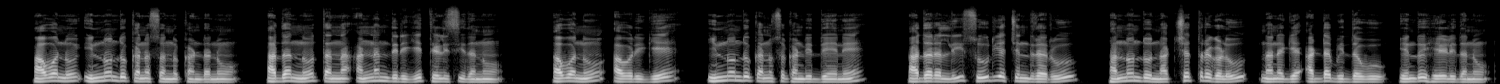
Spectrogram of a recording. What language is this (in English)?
Kannada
